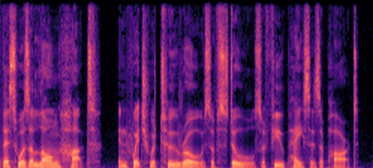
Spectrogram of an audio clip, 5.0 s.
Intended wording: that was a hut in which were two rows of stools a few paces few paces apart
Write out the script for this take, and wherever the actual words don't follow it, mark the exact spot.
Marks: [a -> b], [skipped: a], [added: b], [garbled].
[that -> this] was a [added: long] hut in which were two rows of stools a few paces [skipped: few paces] apart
